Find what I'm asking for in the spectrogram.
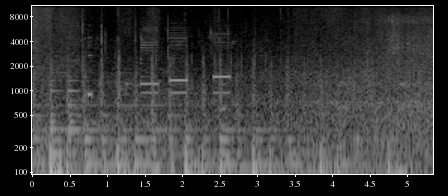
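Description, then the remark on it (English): A man dials on his mobile phone: a quick series of phone keypad tones, about five or six short beeps, over a rumbling, windy outdoor background that continues after the dialing stops, then a ringing tone. “It's ringing.”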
